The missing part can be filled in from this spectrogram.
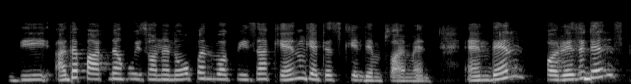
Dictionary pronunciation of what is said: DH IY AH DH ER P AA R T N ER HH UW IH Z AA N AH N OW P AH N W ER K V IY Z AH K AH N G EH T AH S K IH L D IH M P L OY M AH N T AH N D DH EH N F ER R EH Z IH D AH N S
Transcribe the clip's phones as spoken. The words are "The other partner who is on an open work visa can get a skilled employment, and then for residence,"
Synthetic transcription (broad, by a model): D IY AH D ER P AA R T N ER HH UW IH Z AA N AH N OW P AH N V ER K V IY Z AH K AH N G EH T AH S K IH L D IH M P L OY M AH N T AH N D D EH N F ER R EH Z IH D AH N S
